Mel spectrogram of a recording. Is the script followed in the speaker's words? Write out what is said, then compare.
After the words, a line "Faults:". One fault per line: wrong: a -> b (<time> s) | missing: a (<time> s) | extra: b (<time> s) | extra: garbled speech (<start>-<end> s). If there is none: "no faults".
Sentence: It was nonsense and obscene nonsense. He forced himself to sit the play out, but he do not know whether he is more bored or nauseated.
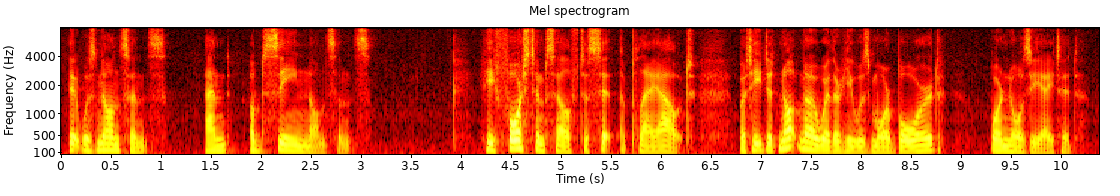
It was nonsense and obscene nonsense. He forced himself to sit the play out, but he did not know whether he was more bored or nauseated.
Faults:
wrong: do -> did (7.0 s)
wrong: is -> was (7.9 s)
